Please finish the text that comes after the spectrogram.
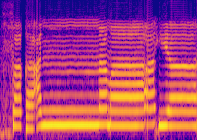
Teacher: Maka huruf mim kita panjangkan boleh 4 sampai 5 harokat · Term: mad zaiz munfasil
